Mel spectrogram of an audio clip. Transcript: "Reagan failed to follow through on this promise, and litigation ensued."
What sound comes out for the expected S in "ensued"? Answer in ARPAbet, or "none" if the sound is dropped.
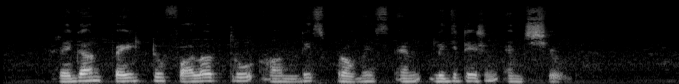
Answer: SH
